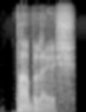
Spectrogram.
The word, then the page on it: publish: British English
